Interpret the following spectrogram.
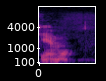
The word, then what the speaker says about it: Hamill: there like my story uh Mark uh Hamill yeah Hamel I almost didn't say his name because I was like I want to mess that up but it's Mark Hamill yeah dude the X-Men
